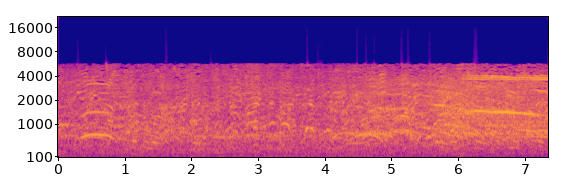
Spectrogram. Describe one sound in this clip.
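Young men on the sideline shout and call out.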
